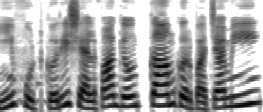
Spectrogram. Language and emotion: Goan Konkani, disgusted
